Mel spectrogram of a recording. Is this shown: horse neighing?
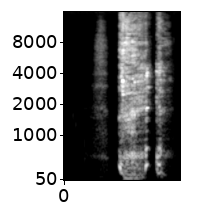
no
